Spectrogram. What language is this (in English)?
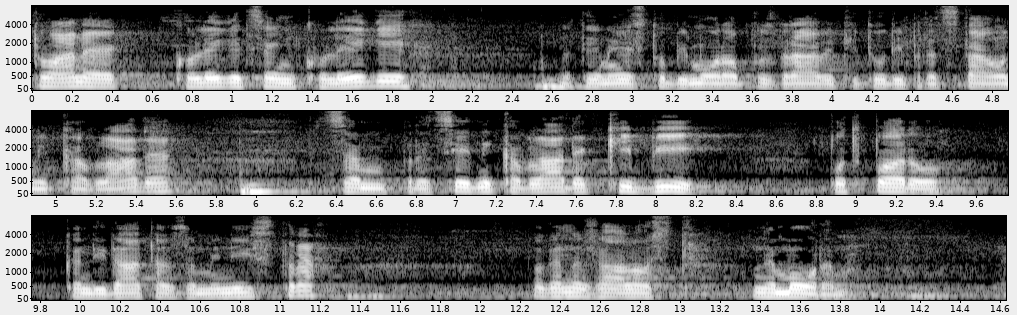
Slovenian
